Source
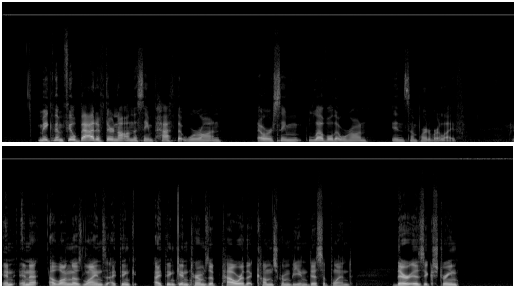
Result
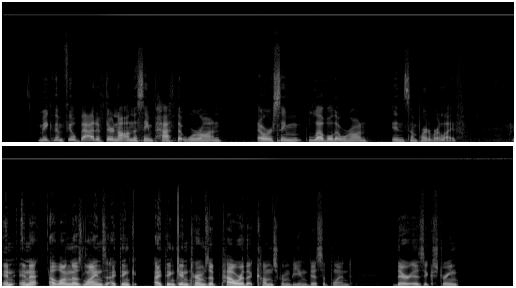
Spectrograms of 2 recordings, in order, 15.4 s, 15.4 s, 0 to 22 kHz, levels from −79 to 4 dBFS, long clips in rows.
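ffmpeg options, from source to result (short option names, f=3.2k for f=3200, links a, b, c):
-af "volume=1.5dB,afade=t=in:st=1.35:d=0.54:silence=0.375837,afade=t=out:st=11.27:d=0.62:silence=0.375837"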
